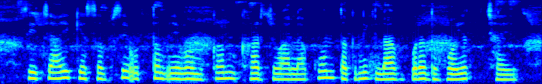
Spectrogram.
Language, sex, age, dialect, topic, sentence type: Maithili, female, 18-24, Eastern / Thethi, agriculture, question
